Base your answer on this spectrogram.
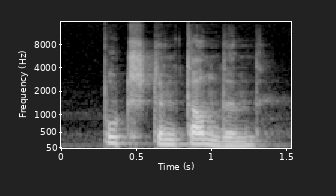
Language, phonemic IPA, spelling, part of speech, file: Dutch, /ˈputstə(n) ˈtɑndə(n)/, poetsten tanden, verb, Nl-poetsten tanden.ogg
- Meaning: inflection of tandenpoetsen: 1. plural past indicative 2. plural past subjunctive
